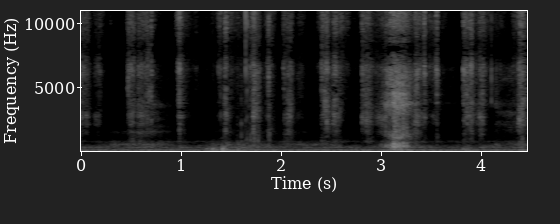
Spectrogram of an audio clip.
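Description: Faint scraping and rustling as a wooden popsicle stick pushes a damp baking-soda-and-conditioner mixture down through a plastic bottle funnel into a balloon, with a brief louder sound about three seconds in.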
